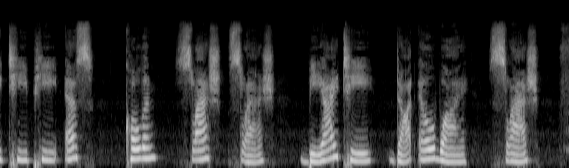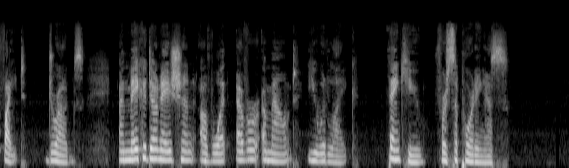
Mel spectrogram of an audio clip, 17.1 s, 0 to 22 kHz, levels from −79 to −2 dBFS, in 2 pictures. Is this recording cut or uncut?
uncut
